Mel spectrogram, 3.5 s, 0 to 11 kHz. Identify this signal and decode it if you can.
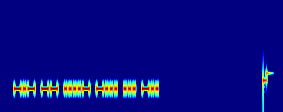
Morse code, heard as a keyed tone, about 39 wpm, 700 Hz. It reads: KM4BSD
